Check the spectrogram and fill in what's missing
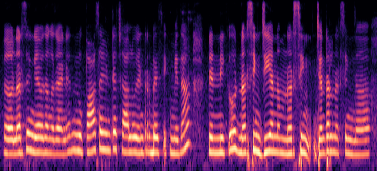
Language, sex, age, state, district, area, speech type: Telugu, female, 45-60, Andhra Pradesh, Chittoor, rural, spontaneous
